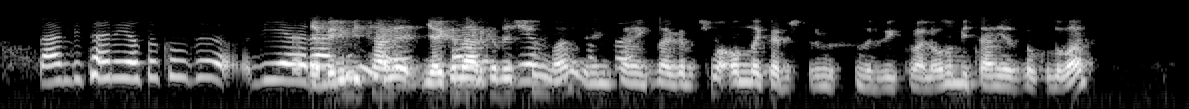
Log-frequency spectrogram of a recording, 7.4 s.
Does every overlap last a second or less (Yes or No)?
No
